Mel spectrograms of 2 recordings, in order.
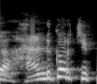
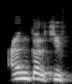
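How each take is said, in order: First: हैंडकरचीफ with an audible D before the K; wrong, D sounded. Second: हैंकरचीफ as hang-ker-chief, no D; silent D. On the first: Tutor shows pupils what not to say, D sounded. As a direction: pronounce the D in हैंडकरचीफ. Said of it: "इसे हैंडकरचीफ नहीं पढ़ते". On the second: Tutor gives pupils the correct reading, D silent. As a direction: drop the D from हैंकरचीफ, nasal straight into K. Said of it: "हैंकरचीफ पढ़ते हैं". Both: Shown as a demonstration.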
